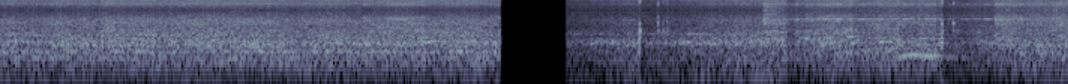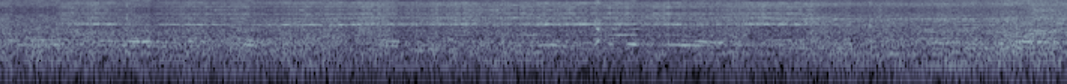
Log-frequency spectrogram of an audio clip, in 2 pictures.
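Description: Busy city street noise with rumbling traffic. About two and a half seconds in, the sound cuts out briefly. It gives way to indoor market hubbub of voices over a steady machine hum with faint high whines.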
